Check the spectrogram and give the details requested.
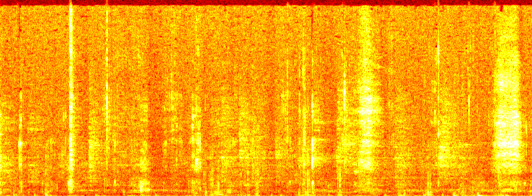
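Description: Close-up mouth sounds of a person eating with his hands: wet chewing and lip-smacking on a mouthful of cooked meat, with irregular clicks and smacks and the soft tearing of pieces of meat.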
